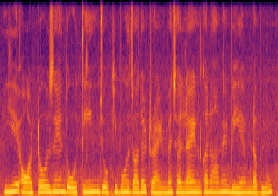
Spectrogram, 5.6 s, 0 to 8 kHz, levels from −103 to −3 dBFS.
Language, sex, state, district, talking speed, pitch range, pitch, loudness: Hindi, female, Bihar, Darbhanga, 205 wpm, 200-220 Hz, 210 Hz, -18 LUFS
